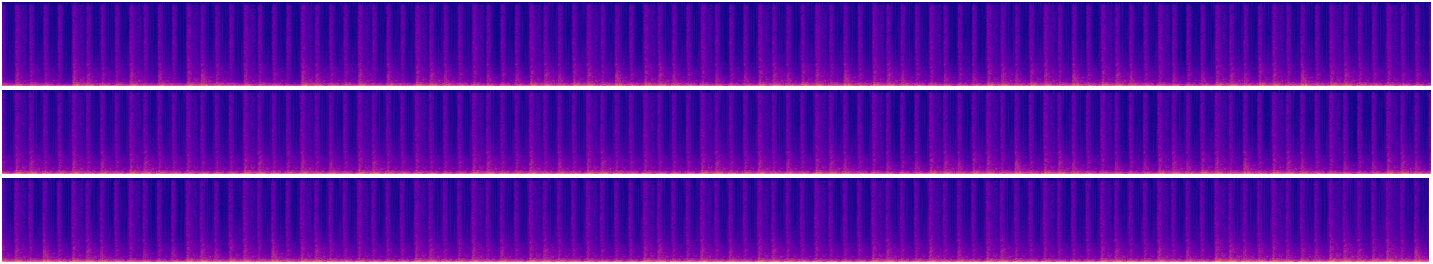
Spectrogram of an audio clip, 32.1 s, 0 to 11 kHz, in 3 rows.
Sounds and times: bassdrum acoustic 0:00.0 - 0:32.1

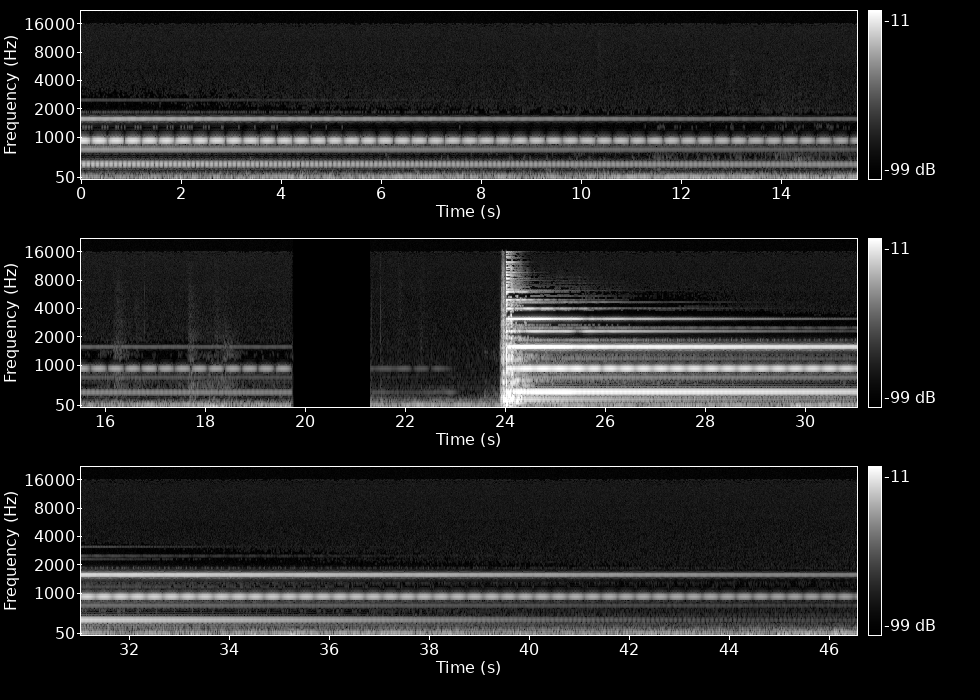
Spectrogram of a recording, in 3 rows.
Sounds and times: Boxing bell, various rings dings pulses close distant 0:24.0 - 0:29.0

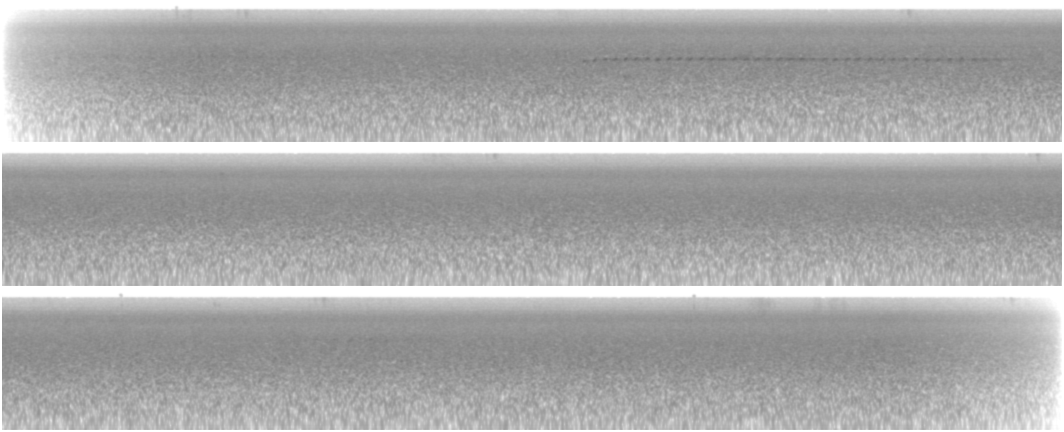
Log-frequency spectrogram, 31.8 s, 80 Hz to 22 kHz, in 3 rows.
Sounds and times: Distant Waterfall 0:00.0 - 0:31.8

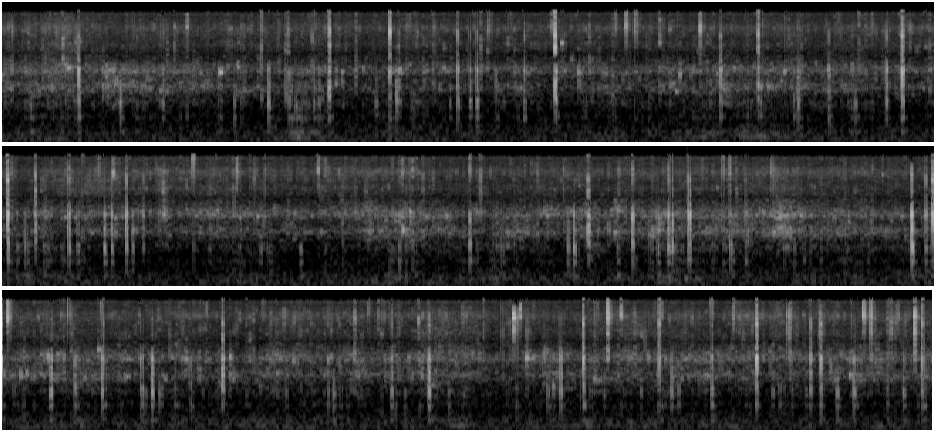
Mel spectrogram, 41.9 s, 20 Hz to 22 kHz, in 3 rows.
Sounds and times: Dolphin 0:00.0 - 0:41.9

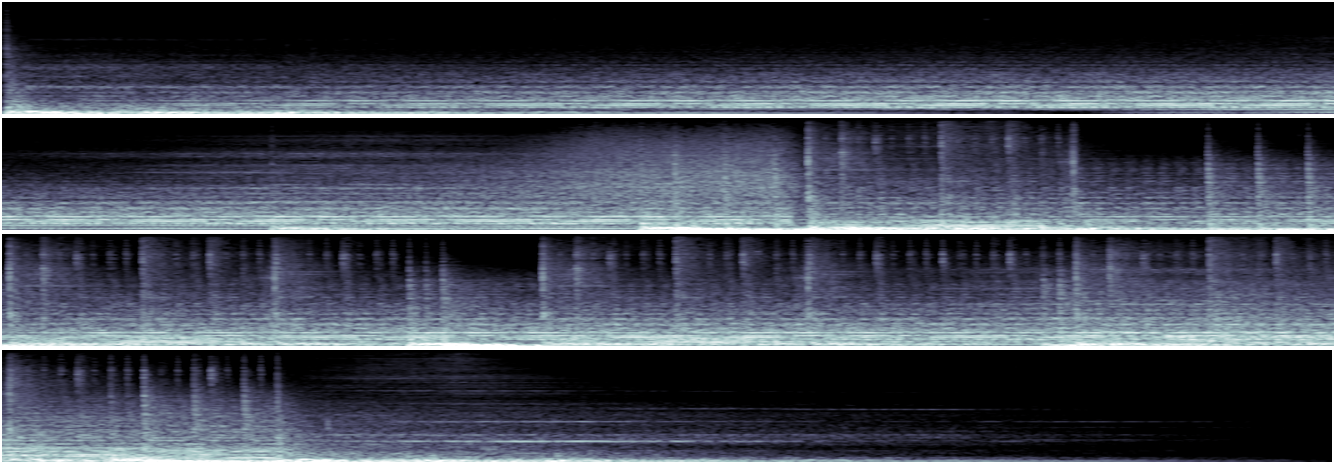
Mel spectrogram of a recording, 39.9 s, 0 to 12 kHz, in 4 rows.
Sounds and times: orchestra 0:02.3 - 0:35.0

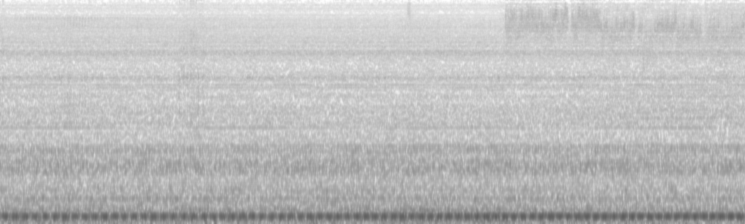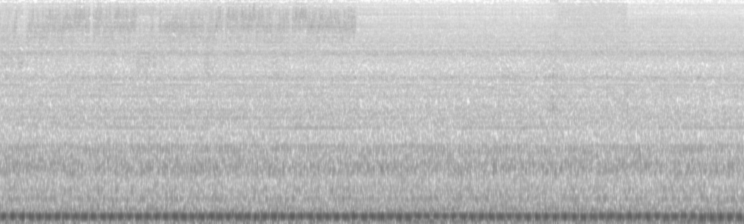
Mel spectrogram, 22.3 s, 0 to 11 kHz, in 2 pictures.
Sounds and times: hard drive 0:07.5 - 0:16.6
hard drive 0:19.3 - 0:20.6

